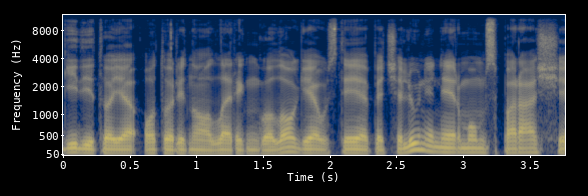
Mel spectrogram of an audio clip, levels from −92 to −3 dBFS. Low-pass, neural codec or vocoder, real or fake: 10.8 kHz; none; real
